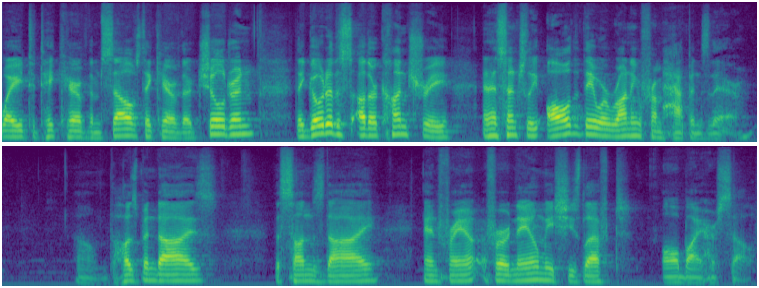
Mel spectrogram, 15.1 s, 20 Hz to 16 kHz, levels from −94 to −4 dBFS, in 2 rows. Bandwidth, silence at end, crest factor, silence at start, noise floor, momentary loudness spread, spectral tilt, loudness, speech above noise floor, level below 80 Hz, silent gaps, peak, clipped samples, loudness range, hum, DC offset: 16 kHz; 0.05 s; 20 dB; 0 s; -62 dBFS; 15 LU; -4.5 dB/octave; -23 LUFS; 39 dB; -60 dBFS; none; -4 dBFS; under 0.1%; 6 LU; none; under 0.1%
